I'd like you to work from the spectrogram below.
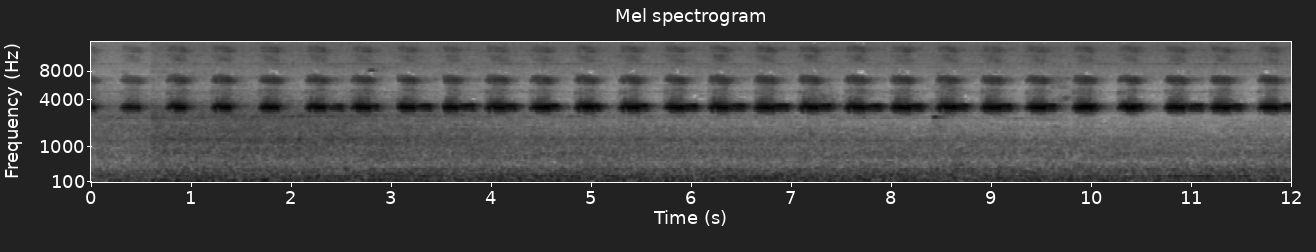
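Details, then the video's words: Crickets at midnight in an urban neighborhood, recorded on an ECM-M1 microphone: steady, high, pulsing chirps repeated about twice a second over a constant low rumble of city traffic. "Urban Midnight Crickets"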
